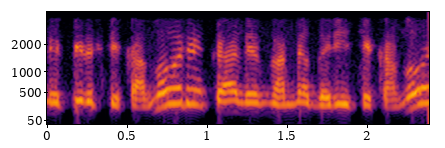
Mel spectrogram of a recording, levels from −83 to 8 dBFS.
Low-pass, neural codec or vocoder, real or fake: 3.6 kHz; none; real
